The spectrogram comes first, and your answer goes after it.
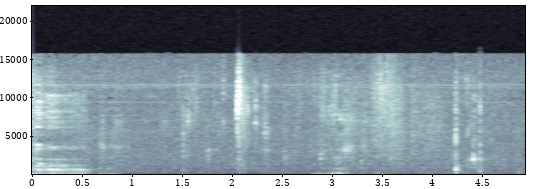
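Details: A male English Bulldog eating an ice cream cone, a favorite and rare treat, gives a short, throaty snorting grunt followed by wet smacking and licking sounds.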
